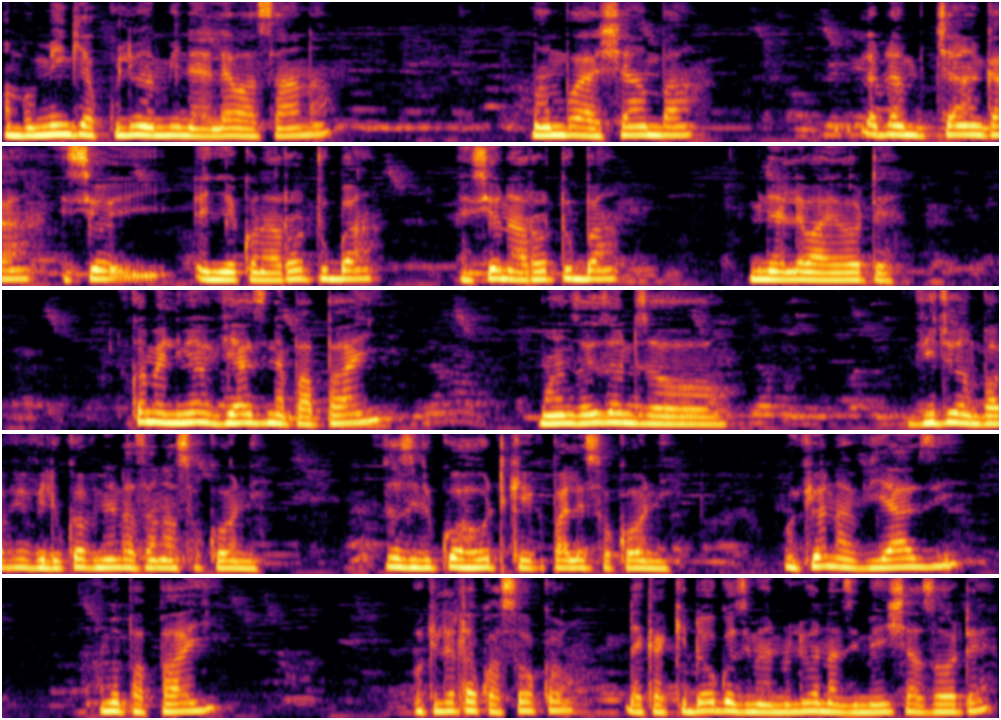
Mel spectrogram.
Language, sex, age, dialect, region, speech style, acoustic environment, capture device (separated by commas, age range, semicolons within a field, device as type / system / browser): Swahili, male, 18-24, Kenya - Nairobi Sheng-influenced, Kenya, relaxed, music; nature; appliances; construction; people talking, mobile / Linux / Chrome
